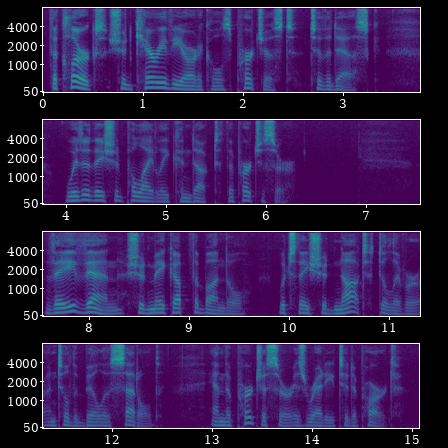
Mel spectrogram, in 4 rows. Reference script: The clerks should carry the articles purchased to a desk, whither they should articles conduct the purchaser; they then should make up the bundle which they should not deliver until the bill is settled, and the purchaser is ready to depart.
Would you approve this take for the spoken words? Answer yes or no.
no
